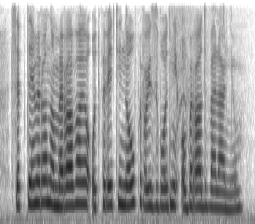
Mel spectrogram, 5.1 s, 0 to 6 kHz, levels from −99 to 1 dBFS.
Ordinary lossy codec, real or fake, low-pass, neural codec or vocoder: none; real; 5.4 kHz; none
